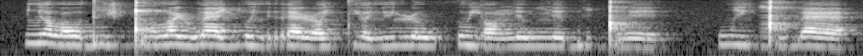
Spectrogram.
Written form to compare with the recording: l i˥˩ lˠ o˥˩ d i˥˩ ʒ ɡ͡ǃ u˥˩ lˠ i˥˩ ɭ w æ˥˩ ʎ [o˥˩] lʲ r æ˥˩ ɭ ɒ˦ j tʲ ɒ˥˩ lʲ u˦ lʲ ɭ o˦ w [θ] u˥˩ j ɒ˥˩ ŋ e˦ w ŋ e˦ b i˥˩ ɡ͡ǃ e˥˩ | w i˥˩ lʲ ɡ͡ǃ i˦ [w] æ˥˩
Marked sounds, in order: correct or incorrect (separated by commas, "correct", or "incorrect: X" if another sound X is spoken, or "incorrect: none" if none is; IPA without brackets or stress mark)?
correct, correct, incorrect: b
